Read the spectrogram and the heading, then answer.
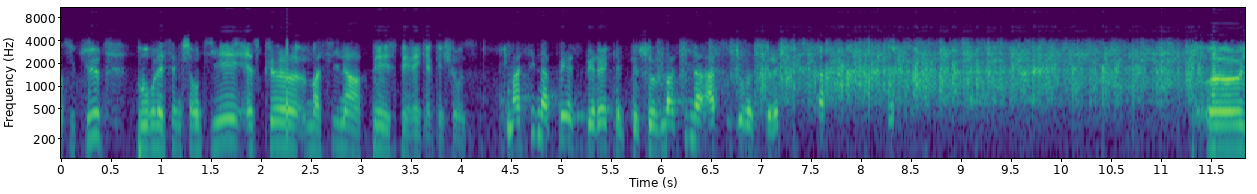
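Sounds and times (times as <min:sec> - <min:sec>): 
speech: 0:00.0 - 0:08.5, 0:11.4 - 0:11.8
audience applause: 0:06.0 - 0:11.8.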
